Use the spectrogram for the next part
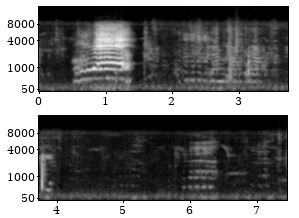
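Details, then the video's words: Goat in its pen letting out one strong, nasal, quavering bleat, followed by softer broken bleats and a faint later call, otherwise quiet. "Kambing Di kandang, kambing lucu, Suara Kambing"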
